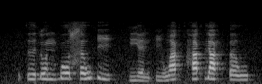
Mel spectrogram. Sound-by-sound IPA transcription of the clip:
ʔ ɨ˧ ɗ o˧ n ɓ o˧ s ə˧˥ w ʔ i˧ | j e˨˩˨ n ʔ i˨˩˨ w a˦˥ k̚ h a˦˥ k̚ j a˦˥ k̚ ʔ ə˧ w

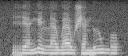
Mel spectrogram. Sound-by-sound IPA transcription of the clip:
rʲ æː ŋ e lː æː w æː w ʃ æ ŋ ɾ ɯː w ŋ o

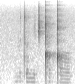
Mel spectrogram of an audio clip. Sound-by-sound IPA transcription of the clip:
b u tʼ ʊ n ɪ t͡ʃ ǃʰ ə ǃʼ ɔ

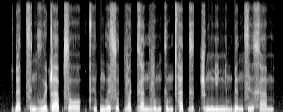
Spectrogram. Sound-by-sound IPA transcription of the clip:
ɗ a˨˩ t̚ s ə˨˩˨ ŋ ɣ u˧ ə̯ ʈ aː˦˥ p̚ s ɔ˧ | t̪ʰ ɨ˦˥ p̚ ŋ u˧ ə̯ s o˨˩ t̚ v a˨˩ k̚ ɣ a˧ n v ə˨˩ m k ə˧˥ m t̪ʰ a˦˥ t̚ ɣ ə˨˩ k̚ ʂ ə˧˥ ŋ ɲ e˨˩˨ ɲ ə˨˩˦ m ɗ ə˨˩˦ ŋ s ɨ˨˩ ə̯ x a˨˩ m

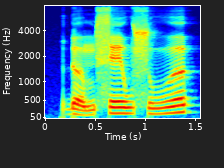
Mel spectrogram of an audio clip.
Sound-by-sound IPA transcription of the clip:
ɗ ə˨˩˨ m s e˧ w s u˧˥ ə̯

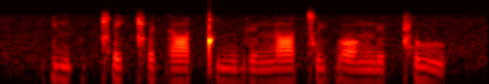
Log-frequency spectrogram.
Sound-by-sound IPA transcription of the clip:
ɗ y ŋ ʔ y ǁ e ǁ ø ɡ ɑː ǃ i ŋ b ø ŋ ɑː ǀ y ɠ ɔː ŋ ø ǁ u

